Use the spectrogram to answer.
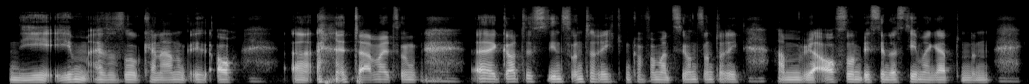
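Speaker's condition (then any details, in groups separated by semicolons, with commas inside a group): Duchenne muscular dystrophy; progressive muscle wasting, known since primary school, wheelchair user from the start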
